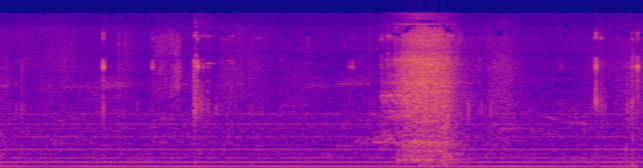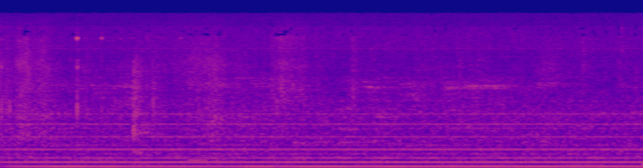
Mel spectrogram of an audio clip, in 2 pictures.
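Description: An electric sewing machine stitches a silk pattu pavadai with a constant mechanical hum and whirring, and a brief louder burst of noise around the middle, with no speech present.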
